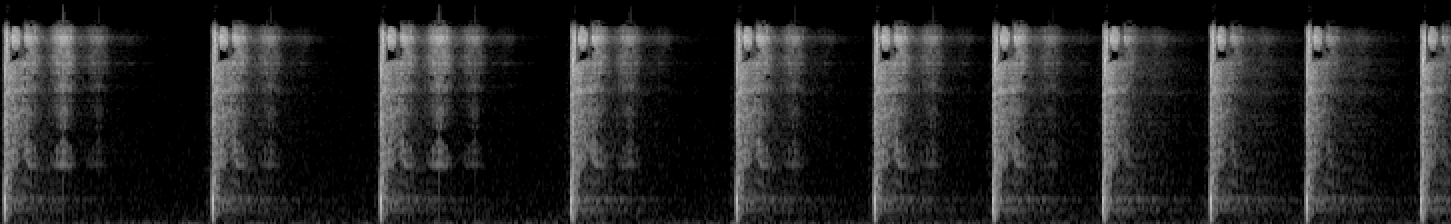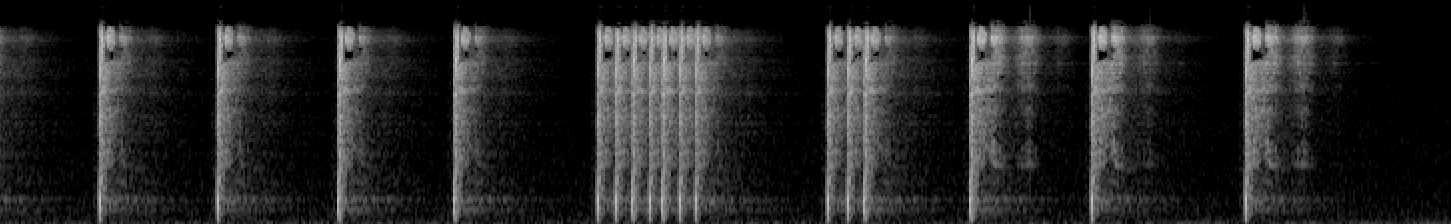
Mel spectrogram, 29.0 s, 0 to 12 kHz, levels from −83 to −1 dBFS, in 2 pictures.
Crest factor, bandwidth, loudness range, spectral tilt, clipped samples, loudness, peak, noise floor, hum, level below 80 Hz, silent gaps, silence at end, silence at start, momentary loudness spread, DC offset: 24 dB; 11.5 kHz; 4 LU; 1 dB/octave; under 0.1%; -18 LUFS; 0 dBFS; -66 dBFS; none; -70 dBFS; none; 1.4 s; 0.05 s; 19 LU; under 0.1%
